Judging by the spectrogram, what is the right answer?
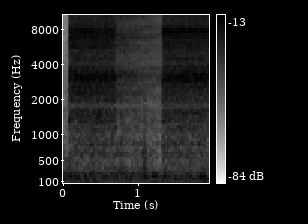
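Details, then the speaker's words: Sharp, high, steady air hiss from a tractor protection valve pushed in halfway that dips briefly then returns full and won't stay in; valve installed backwards and leaking air, fixed by switching the face cover. "if it sounds like that and it won't stay in in then the valve was put in backwards"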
